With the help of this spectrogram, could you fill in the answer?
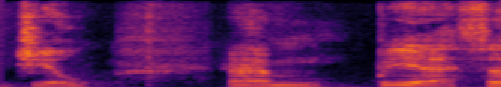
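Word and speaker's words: Gil: Bo Shannon and Carlos he'll I think he's right it's pronounced heel he's actually Jill um but yeah so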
